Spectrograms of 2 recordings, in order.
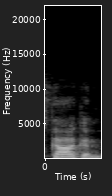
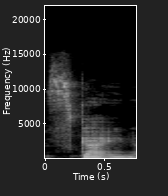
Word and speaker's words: Skagen: Now, most people know it as Skagen, but my relatives actually said Skagen. I think that's the Danish pronunciation.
